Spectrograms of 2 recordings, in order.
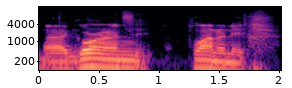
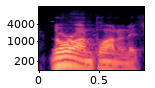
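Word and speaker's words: Zoran Planinić: Oh, see, I don't know how to pronounce his name. No, you would. Goran Planic. Zoran Planinic.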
